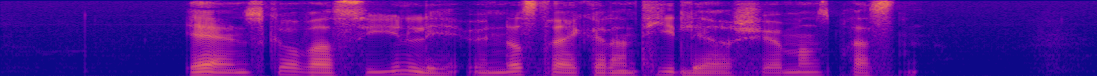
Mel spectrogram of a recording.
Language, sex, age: Norwegian, male, 26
